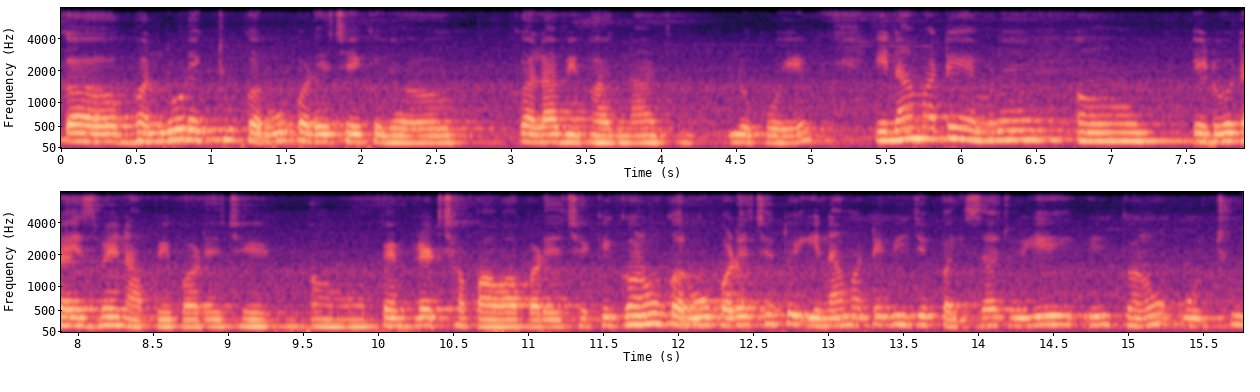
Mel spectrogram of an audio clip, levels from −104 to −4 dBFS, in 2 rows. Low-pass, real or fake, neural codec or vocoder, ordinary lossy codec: 7.2 kHz; real; none; none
